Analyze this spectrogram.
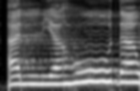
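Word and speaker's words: اليهود: La tattakhidul hukumnya adalah mad tabi'i dhahiri karena ada waw sukun didahului harokat dhammah, maka huruf ha panjang 2 harokat. Al-yahuda wan Kemudian alif lamnya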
